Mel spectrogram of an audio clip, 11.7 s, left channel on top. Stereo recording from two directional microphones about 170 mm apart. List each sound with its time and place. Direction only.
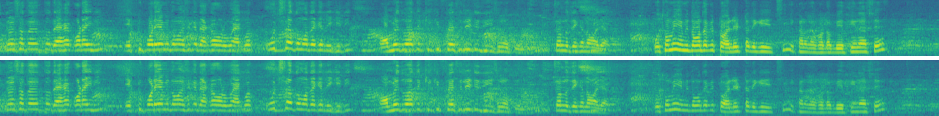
0.1 s a man's voice: 5° right (ahead or behind)
8.3 s speech: 35° left (ahead or behind)
9.3 s speech: 10° left (ahead or behind)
